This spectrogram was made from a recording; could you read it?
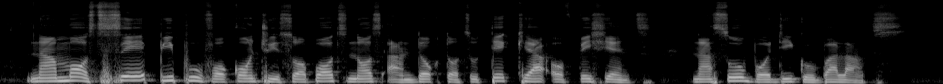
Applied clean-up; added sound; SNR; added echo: none; none; none; none.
